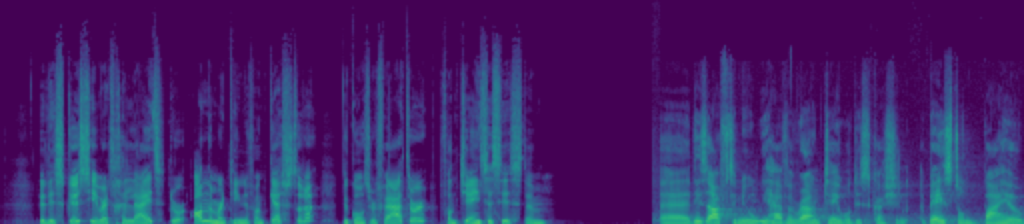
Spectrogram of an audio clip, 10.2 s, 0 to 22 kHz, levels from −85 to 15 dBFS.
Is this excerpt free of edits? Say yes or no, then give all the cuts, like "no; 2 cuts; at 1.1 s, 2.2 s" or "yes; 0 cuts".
yes; 0 cuts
